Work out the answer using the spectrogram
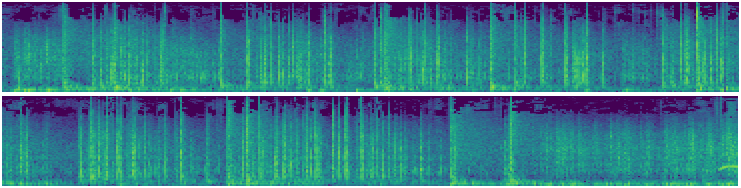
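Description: Fireworks display: aerial shells bursting one after another, a dense run of booms and sharp reports with a continuous low rumble.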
